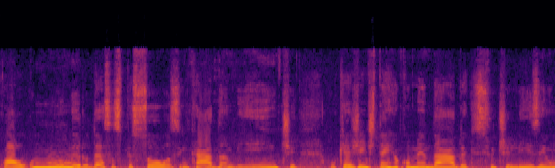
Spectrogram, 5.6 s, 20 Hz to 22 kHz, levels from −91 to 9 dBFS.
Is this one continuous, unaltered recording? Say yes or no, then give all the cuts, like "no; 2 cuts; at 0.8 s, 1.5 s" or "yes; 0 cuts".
yes; 0 cuts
